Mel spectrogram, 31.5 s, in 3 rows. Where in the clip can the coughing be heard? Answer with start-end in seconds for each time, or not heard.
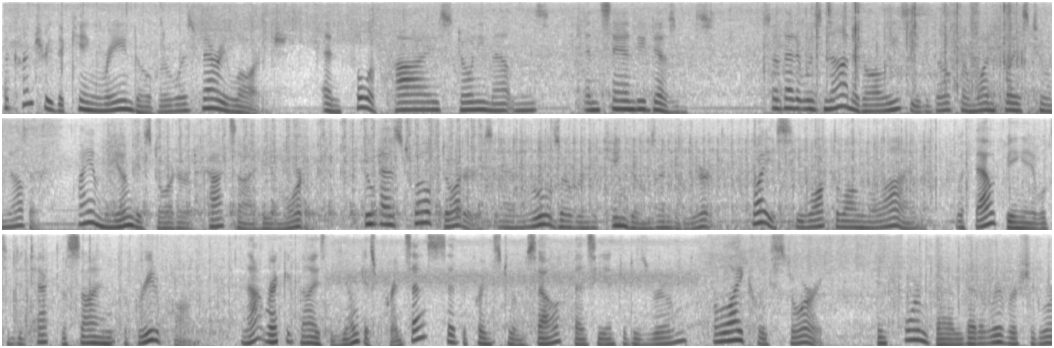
not heard.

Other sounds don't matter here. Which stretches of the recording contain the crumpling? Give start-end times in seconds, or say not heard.
7.5-10.2.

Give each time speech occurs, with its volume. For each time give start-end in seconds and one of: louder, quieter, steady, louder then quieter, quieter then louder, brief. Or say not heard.
0.0-31.4 steady.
